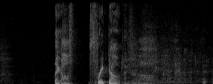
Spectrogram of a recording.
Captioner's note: audience laughter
